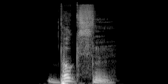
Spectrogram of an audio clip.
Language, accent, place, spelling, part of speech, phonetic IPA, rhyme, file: German, Germany, Berlin, Buchsen, noun, [ˈbʊksn̩], -ʊksn̩, De-Buchsen.ogg
- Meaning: plural of Buchse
